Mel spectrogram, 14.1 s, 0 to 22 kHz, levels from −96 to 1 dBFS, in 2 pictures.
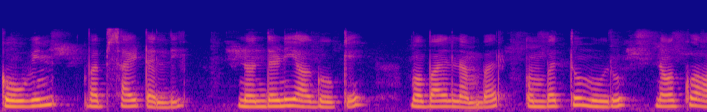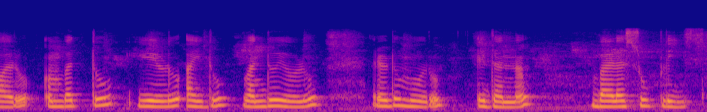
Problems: none marked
